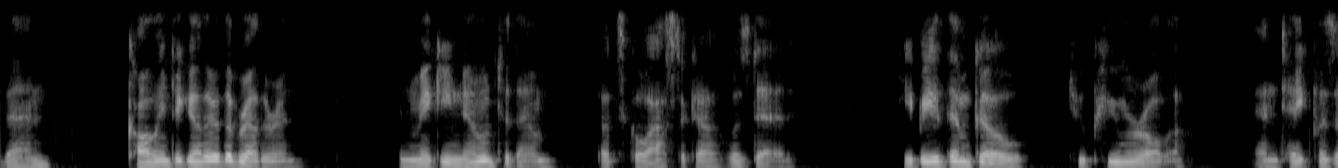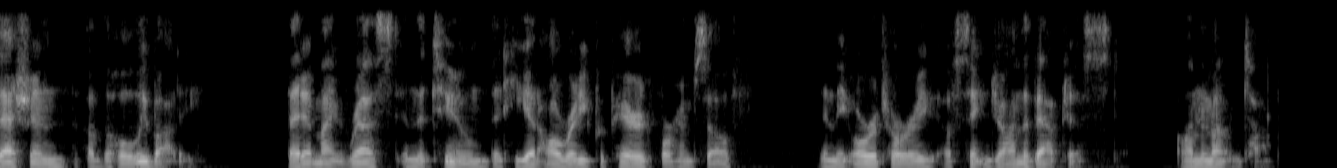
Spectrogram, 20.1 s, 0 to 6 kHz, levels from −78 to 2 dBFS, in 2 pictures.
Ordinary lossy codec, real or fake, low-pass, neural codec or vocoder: AAC, 48 kbps; fake; 5.4 kHz; codec, 16 kHz in and 24 kHz out, 2.2 kbps, FireRedTTS-2 codec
